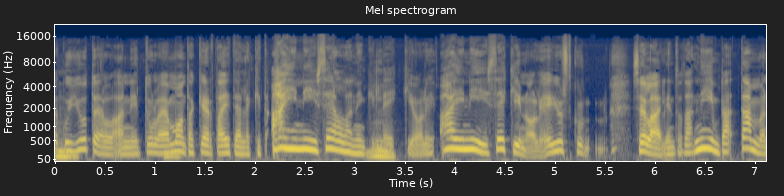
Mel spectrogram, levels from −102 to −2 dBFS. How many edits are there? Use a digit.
0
